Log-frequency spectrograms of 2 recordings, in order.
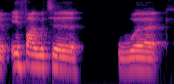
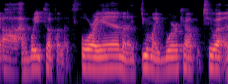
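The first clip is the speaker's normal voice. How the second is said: put-on American accent for quoting motivational types; mock-American motivational speaker voice. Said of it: "chose an American accent to do that".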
